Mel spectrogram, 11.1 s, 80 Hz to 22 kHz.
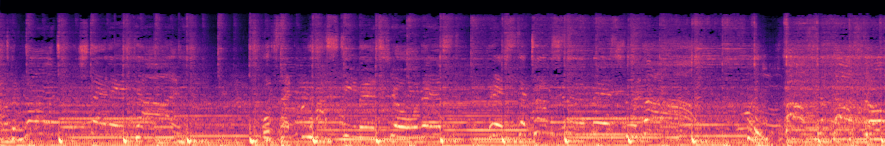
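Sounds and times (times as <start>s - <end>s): live punk rock band: 0.0s - 11.0s.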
